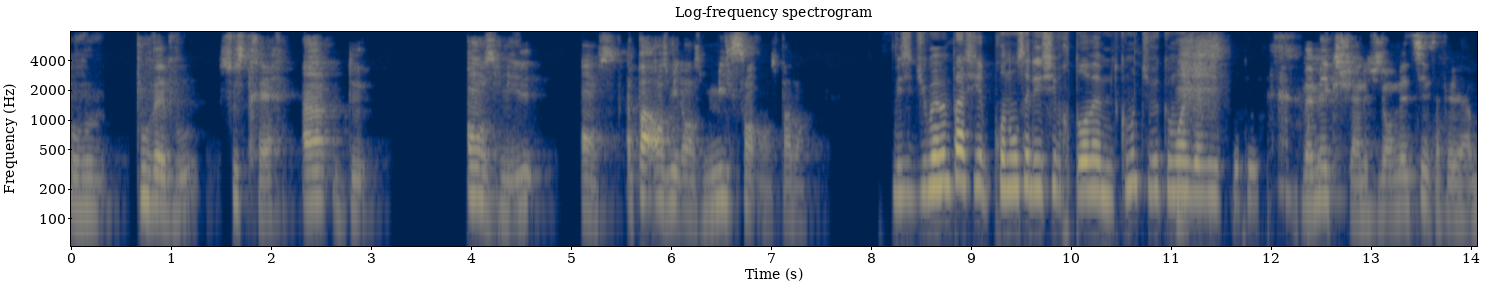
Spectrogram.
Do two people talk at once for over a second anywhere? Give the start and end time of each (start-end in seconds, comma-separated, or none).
none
